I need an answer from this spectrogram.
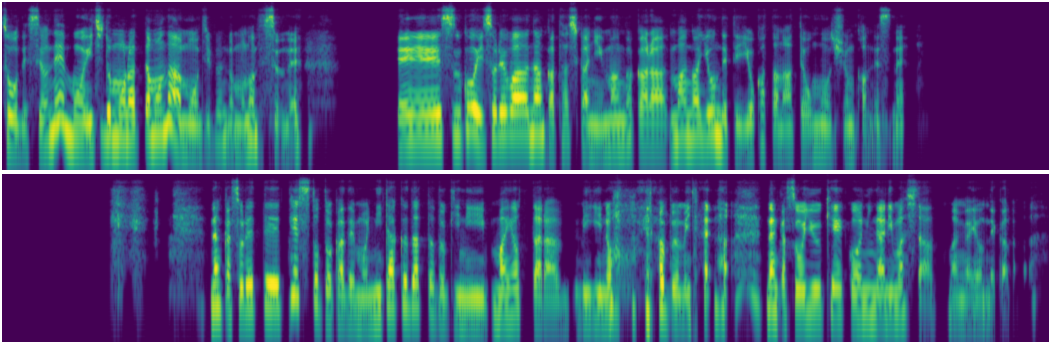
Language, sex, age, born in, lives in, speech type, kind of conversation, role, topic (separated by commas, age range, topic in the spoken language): Japanese, female, 30-34, Japan, United States, conversation, podcast, host, どんな漫画や本にハマっていましたか？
